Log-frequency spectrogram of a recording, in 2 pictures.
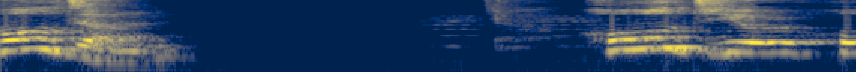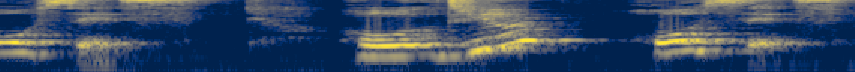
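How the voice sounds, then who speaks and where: A woman's high voice with very wide pitch swings at a very slow pace, music in the background. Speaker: English teacher. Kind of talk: English lesson to camera.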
